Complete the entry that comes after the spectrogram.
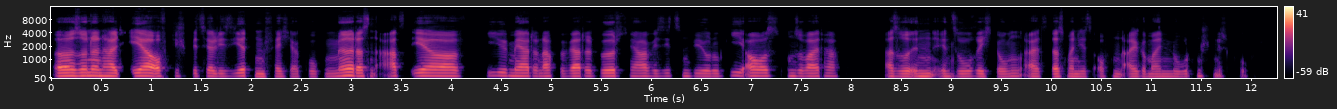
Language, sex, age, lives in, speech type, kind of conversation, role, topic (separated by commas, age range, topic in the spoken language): German, male, 25-29, Germany, conversation, podcast, guest, Wie wichtig sind Noten für dich?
